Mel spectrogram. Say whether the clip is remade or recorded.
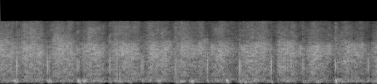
remade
